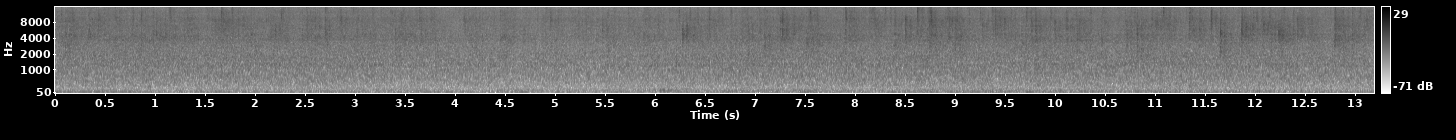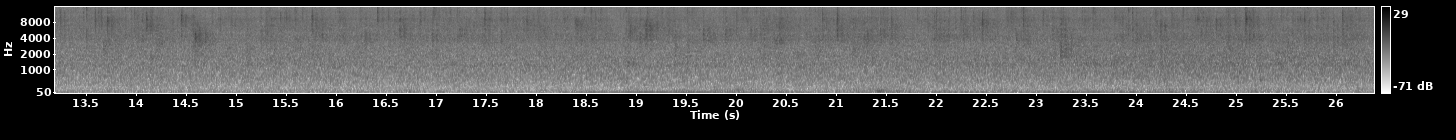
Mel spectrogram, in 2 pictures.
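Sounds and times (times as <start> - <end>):
rain in the street: 0.0 - 26.3.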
